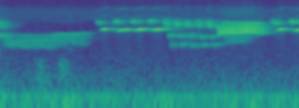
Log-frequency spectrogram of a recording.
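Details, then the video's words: Canary singing to train chicks, somewhat distant: a lower rolling trill, then higher whistled tones and a dense buzzy burst, with faint background hiss. "Canary Singing - Most Spectacular HD Video Training For Chicks"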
